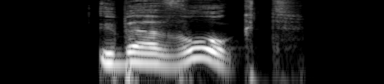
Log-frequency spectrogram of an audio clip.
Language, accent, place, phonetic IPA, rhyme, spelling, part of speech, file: German, Germany, Berlin, [ˌyːbɐˈvoːkt], -oːkt, überwogt, verb, De-überwogt.ogg
- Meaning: second-person plural preterite of überwiegen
